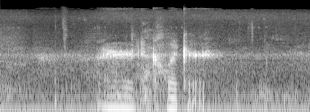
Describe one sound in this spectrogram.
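A man swears under his breath.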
